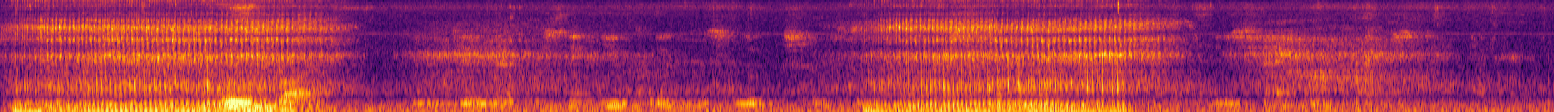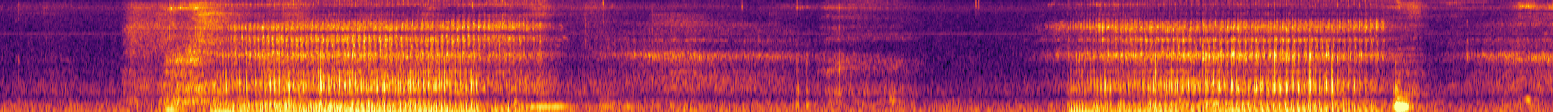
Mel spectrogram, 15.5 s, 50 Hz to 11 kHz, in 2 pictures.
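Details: Adult man snoring while asleep: rough, rattling snores on each breath, about 15 a minute, with quieter gaps between.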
